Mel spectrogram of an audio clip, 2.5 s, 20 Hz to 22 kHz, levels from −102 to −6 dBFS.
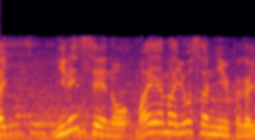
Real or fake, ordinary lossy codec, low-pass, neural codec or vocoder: real; none; 7.2 kHz; none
